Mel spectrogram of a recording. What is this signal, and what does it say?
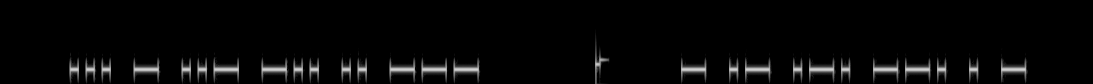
Morse code, heard as a keyed tone, about 15 wpm, 700 Hz. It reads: STUDIO TARGET
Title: Sentences from Top 1200 Words - New Word Drill - 15wpm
